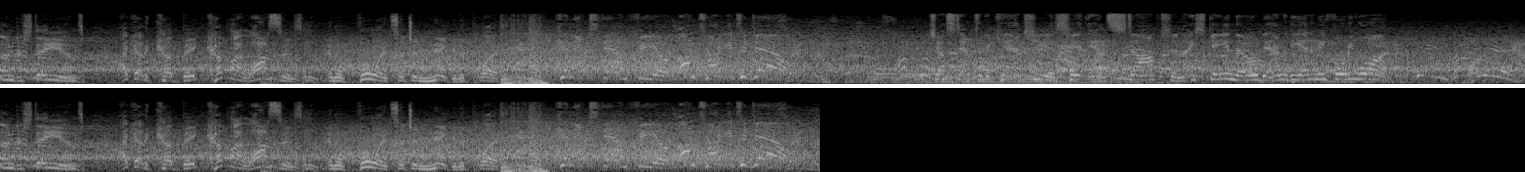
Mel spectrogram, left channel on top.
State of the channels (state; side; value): drops out; right; at 8.2 s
